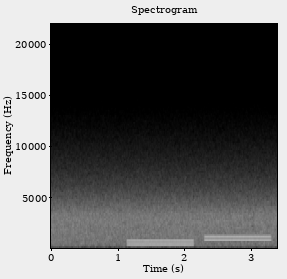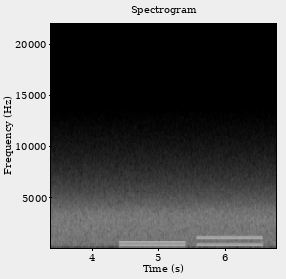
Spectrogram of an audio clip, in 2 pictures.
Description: Aircraft SELCAL, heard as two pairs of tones, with radio hiss. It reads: DK-LQ BH-CP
